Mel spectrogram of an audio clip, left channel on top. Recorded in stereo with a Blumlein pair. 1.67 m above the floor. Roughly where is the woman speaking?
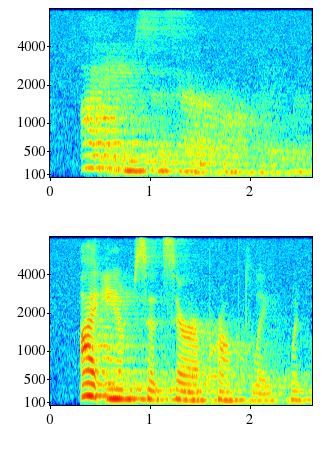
Ahead right.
